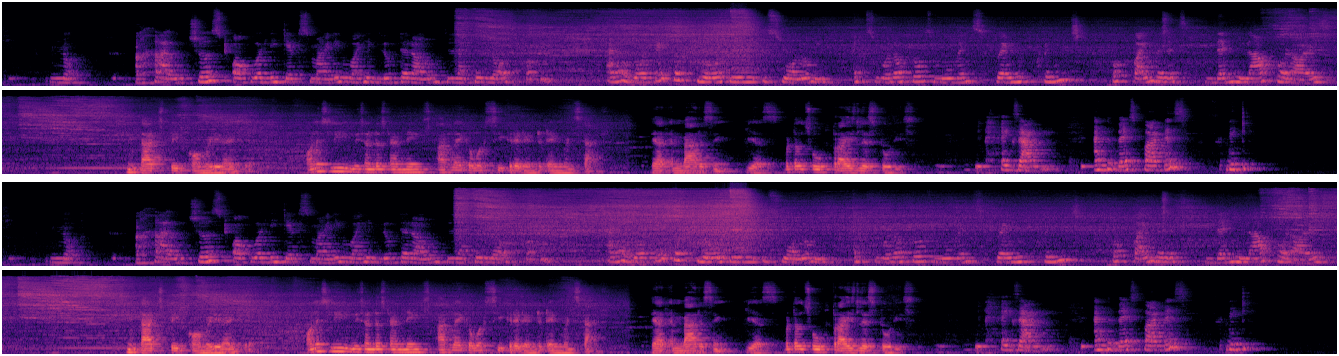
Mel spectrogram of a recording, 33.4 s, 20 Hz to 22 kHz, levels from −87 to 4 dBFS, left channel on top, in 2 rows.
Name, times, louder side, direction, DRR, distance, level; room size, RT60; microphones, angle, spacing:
voice 1, 0.6-1.0 1.7-13.6 13.9-14.8 15.0-16.6 28.7-31.5 32.0-32.2, left 2 dB, 20° left, 3 dB, 0.7 m, -37 dB
sound 1, 5.7-24.5, right 6 dB, 75° right, 0.7 m, -42 dB
voice 2, 18.1-19.9 20.5-24.3 24.8-28.1 28.4-28.5 28.9-29.0 29.6-29.7 30.2-30.3, right 2 dB, 25° right, 6 dB, 0.3 m, -30 dB
8.7 x 6.9 x 2.3 m, 0.62 s
head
